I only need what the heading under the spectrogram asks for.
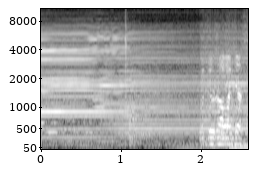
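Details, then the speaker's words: Submersible pump starter panel box: loud, steady electrical buzz at one pitch when switched on; a broken relay hums and is replaced with a new one. "প্রচণ্ড আওয়াজ হচ্ছে। এটা ভেঙে আছে, এই রিলেটা ভেঙে আছে।"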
